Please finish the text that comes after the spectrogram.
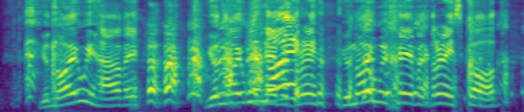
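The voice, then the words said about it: Attempted Dutch accent. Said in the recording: “I can't do a Dutch accent.”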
